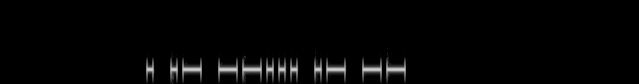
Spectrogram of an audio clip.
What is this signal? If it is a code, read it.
Morse code, heard as a keyed tone, about 20 wpm, 700 Hz. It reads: EA7AM
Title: DXCC-100 Call Signs - 5 Characters - Repeated 2x - 20wpm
